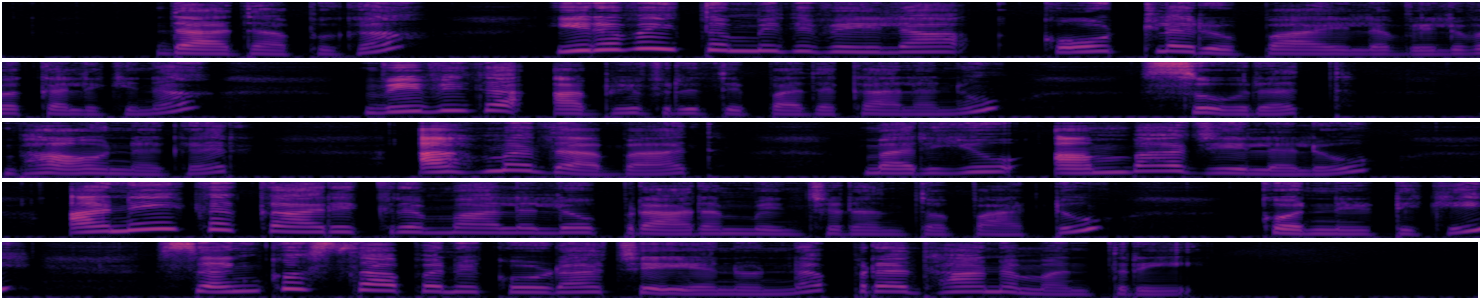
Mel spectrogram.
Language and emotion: Telugu, neutral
